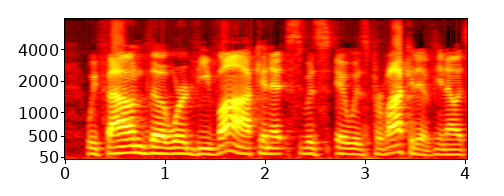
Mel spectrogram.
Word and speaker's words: Vivac: Oh, it's Vivac Winery.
